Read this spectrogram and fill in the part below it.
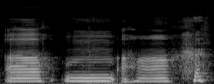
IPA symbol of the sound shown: ə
